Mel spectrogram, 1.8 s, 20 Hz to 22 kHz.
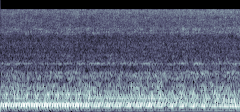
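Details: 2013 Subaru STI after an engine build, on its first start after oil priming with the crank sensor unplugged and fuel system priming, on a new tune: a steady, even idle hum with no knocks, ticks or misses.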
